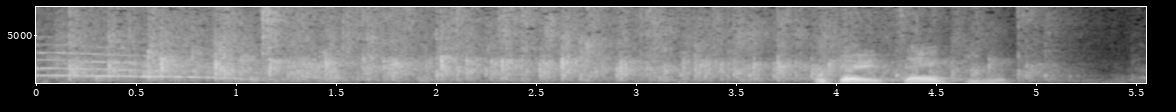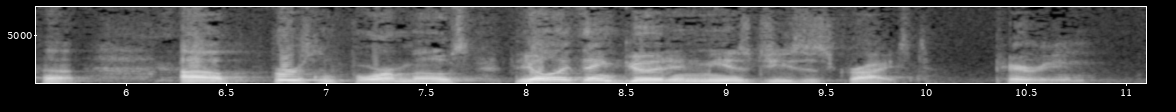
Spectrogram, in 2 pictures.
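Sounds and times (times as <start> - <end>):
audience applause: 0.0 - 5.3
speech: 3.9 - 5.0, 5.6 - 10.9.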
